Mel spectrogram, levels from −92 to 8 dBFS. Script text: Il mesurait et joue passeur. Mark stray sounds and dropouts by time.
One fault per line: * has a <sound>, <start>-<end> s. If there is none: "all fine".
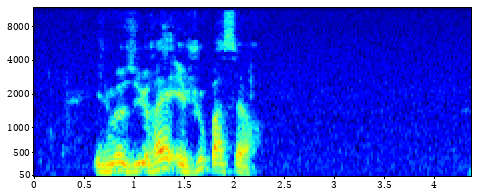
all fine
